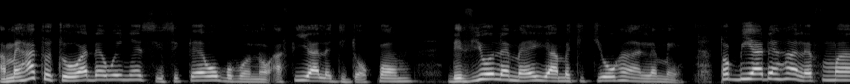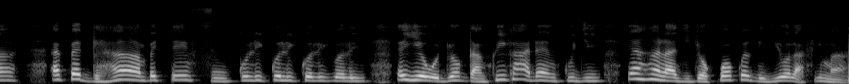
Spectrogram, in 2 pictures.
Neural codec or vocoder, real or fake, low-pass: autoencoder, 48 kHz, 32 numbers a frame, DAC-VAE, trained on Japanese speech; fake; 14.4 kHz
